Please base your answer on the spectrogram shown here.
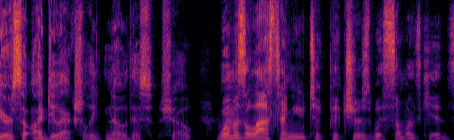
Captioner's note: none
